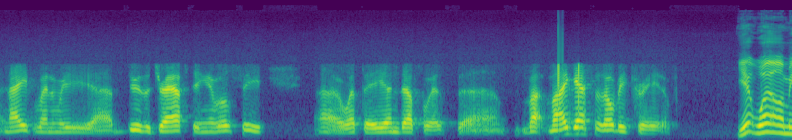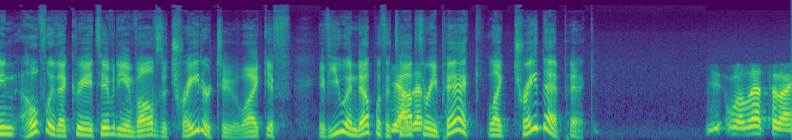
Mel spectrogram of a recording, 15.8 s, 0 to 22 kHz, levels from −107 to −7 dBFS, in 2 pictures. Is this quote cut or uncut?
uncut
